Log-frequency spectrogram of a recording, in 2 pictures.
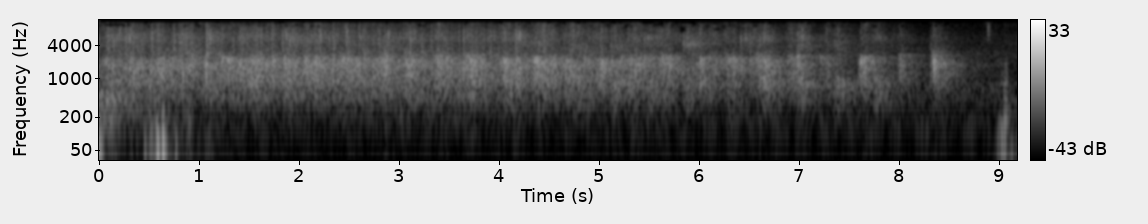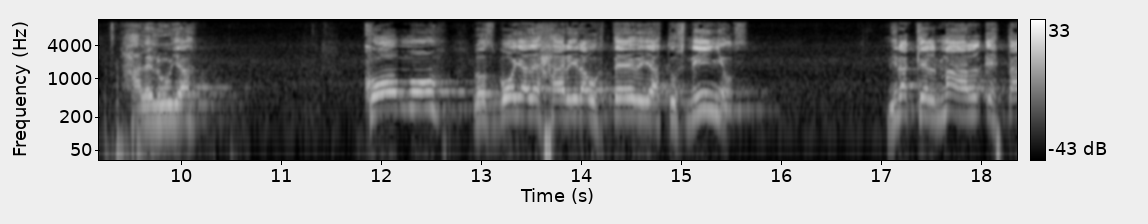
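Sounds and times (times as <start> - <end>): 
audience applauding: 0.0 - 8.8
speech: 9.6 - 10.2, 11.9 - 15.7, 17.0 - 18.3.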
